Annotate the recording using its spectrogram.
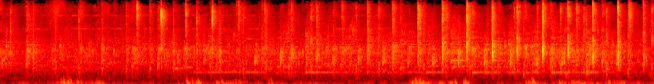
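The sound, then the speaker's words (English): Steady, dense clapping from many people up and down an outdoor street and on balconies, mixed with sharp metallic clanks and bangs of pots being struck to show appreciation for healthcare workers, forming a continuous noisy din with a faint sustained tone running underneath. “healthcare workers by clapping and banging their pots”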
